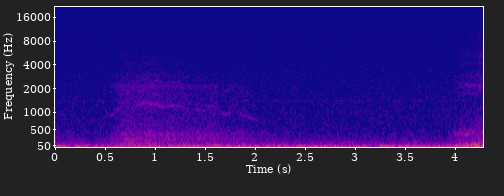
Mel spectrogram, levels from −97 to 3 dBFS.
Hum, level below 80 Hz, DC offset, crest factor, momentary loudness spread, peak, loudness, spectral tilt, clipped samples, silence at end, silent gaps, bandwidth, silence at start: none; -60 dBFS; under 0.1%; 18 dB; 7 LU; -40 dBFS; -66 LUFS; -5.5 dB/octave; under 0.1%; 0 s; none; 15 kHz; 0 s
